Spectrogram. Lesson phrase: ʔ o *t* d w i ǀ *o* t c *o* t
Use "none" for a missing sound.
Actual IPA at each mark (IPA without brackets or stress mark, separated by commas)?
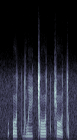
t, o, o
